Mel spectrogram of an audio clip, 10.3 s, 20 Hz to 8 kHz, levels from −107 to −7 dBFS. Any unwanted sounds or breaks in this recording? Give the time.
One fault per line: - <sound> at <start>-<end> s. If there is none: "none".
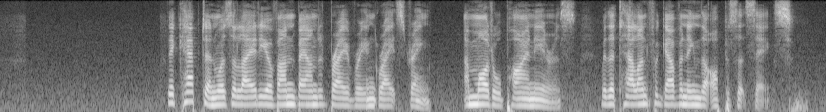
none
